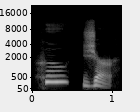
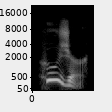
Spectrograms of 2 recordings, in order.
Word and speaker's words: Hoosier: Let's say that really slowly together, gently separating those syllables. Hoo-jer. Hoosier.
